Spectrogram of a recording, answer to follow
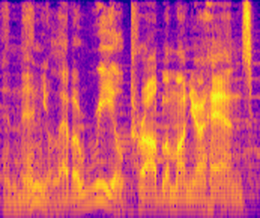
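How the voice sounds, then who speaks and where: Animated, scornful crooked merchant. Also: male voice, fairly low pitch, moderate pace, over music. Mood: smug, scornful. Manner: theatrical, scornful, haggling. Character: indignant, pedantic-hating crooked male merchant, scheming and smug. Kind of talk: video game character acting.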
